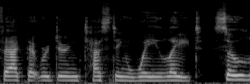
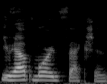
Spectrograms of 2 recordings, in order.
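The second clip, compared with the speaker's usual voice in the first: put-on muttering under the breath. Retelling an interviewer's aside: imitating words muttered under breath. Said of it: "Just under his breath".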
